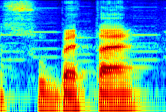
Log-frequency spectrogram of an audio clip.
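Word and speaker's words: 全て: Why? Then it becomes by making this noun with the T form of the verb. Not typical, but sometimes it happens. Uh the accent moves on the uh third to last syllable.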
